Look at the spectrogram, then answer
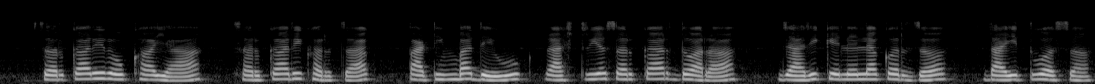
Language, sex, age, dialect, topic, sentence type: Marathi, male, 18-24, Southern Konkan, banking, statement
